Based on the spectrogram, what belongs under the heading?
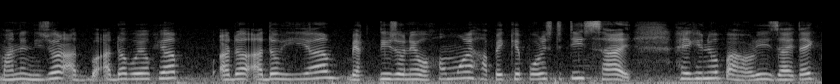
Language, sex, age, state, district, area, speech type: Assamese, female, 30-45, Assam, Nalbari, rural, spontaneous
